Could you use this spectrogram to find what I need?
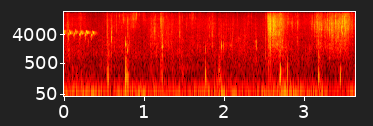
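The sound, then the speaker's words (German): Footsteps climbing a stairway among Remstal vineyards: many dull thuds at an even walking pace, each step a short low knock with a little scuff. “Jetzt geht es hier die Treppe hoch.”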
